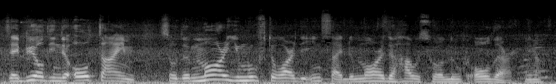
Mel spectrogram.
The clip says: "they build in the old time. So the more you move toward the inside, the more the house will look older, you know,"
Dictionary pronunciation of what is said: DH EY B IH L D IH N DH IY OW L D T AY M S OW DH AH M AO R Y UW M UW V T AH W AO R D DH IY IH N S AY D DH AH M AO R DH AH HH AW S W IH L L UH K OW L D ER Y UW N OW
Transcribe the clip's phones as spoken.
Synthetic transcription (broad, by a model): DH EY B IH L D IH N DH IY OW L D T AY M S OW DH AH M AO R Y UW M UW V T AH W AO R D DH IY IH N S AY D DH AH M AO R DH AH HH AW S W IH L L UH K OW L D ER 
